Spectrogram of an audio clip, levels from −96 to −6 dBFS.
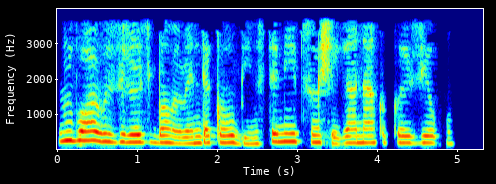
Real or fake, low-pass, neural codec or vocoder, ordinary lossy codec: fake; 3.6 kHz; codec, 16 kHz, 4 kbps, X-Codec, HuBERT features, trained on general audio; MP3, 24 kbps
